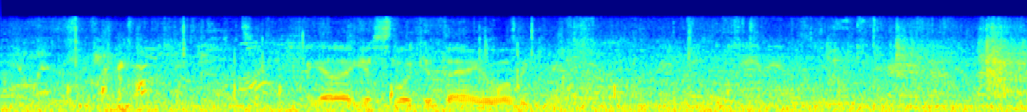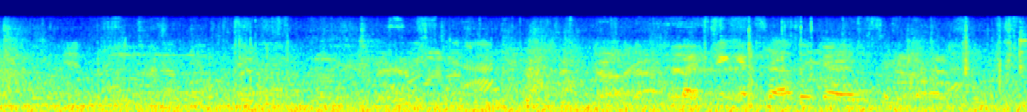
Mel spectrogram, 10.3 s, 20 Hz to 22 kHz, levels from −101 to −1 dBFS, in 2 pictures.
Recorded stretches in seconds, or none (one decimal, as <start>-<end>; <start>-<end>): 0.7-10.3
